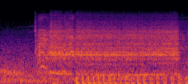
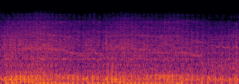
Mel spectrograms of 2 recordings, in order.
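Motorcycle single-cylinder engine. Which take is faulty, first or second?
first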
